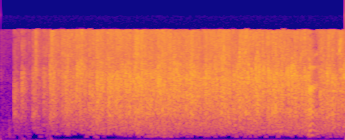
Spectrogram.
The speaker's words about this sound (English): I'm gonna come back several times, and if you clap every time, it's gonna make me really embarrassed.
